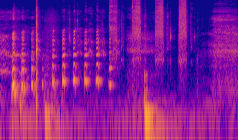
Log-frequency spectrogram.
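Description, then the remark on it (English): Laughter, then several short, sharp hissing spray bursts from a throat spray in quick succession, with a longer soft hiss near the end. “do you need your throat spray?”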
